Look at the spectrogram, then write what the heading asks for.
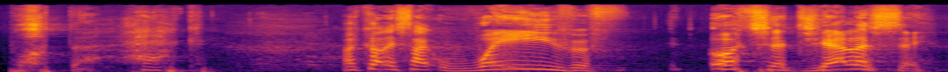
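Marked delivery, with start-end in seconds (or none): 0.1-1.1 breathy, voiceless disbelief; stunned whisper. Retold or imitated. Stunned reaction to being second favorite dad.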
